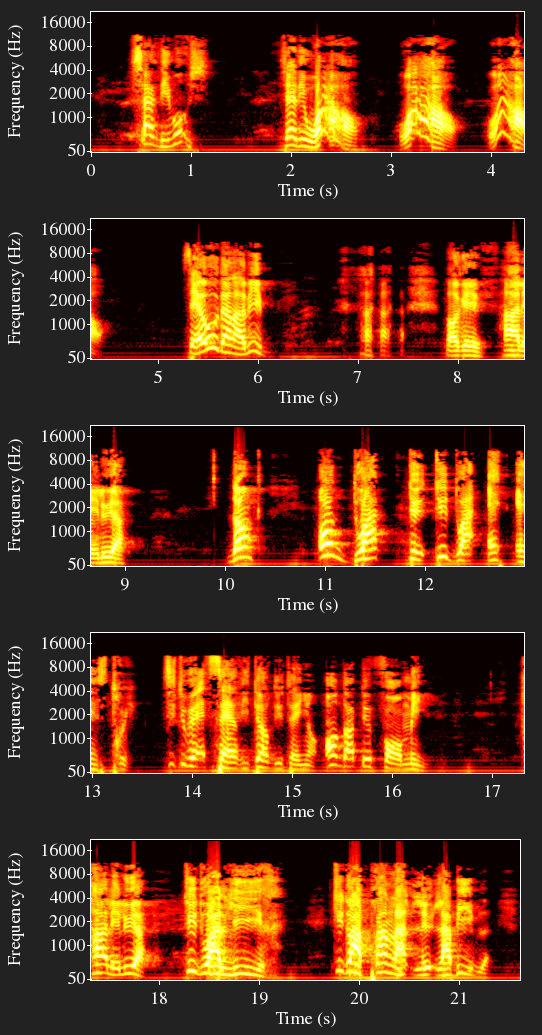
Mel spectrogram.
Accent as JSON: {"language": "French", "country": "Ghana", "said": "moi j'ai un diplôme, je viens du Ghana, un diplôme bilingue anglais-français, et vous commencez à parler anglais."}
